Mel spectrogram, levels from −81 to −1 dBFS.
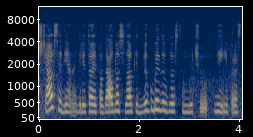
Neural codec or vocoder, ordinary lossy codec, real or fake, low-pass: none; MP3, 96 kbps; real; 7.2 kHz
